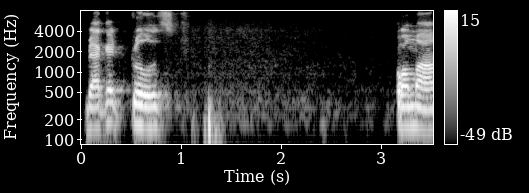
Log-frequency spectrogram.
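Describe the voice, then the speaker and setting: A man's voice: on the high side, flat delivery, very slow, fairly bright tone, muffled recording. A male teacher with a Bengali accent dictating to a class word by word, repeating and spelling things out.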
